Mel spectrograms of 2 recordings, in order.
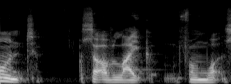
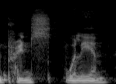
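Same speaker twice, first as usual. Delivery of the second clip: dry sarcastic aside; 6 semitones lower, 11 dB quieter, much slower than usual. Acted. Sarcastic jab at royal.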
